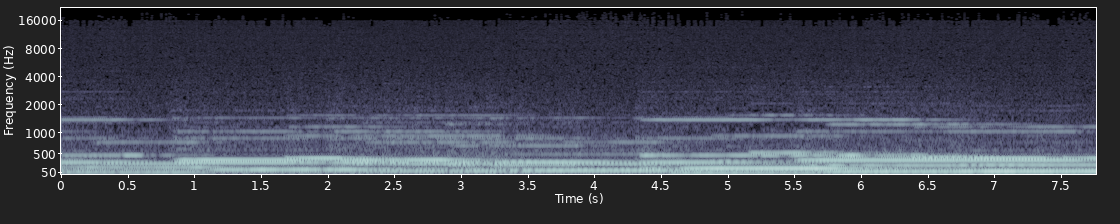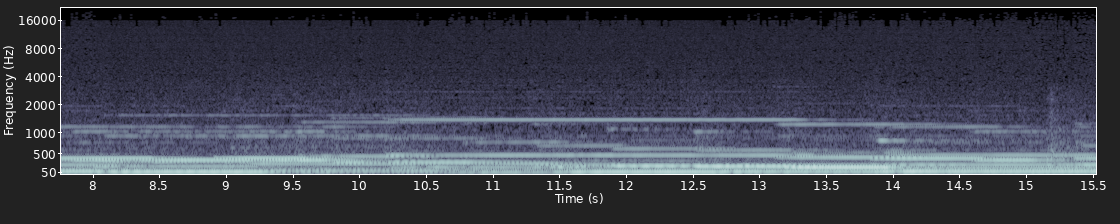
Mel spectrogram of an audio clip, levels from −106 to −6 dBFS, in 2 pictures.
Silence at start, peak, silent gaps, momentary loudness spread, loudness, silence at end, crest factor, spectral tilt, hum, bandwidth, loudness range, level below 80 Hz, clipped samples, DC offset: 0 s; -16 dBFS; none; 6 LU; -31 LUFS; 0 s; 12 dB; -10 dB/octave; none; 10.5 kHz; 4 LU; -36 dBFS; under 0.1%; under 0.1%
